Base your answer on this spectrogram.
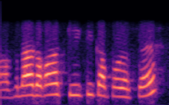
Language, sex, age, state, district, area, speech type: Assamese, female, 30-45, Assam, Nagaon, urban, conversation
